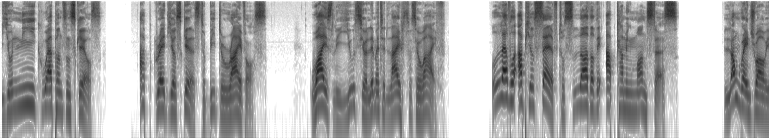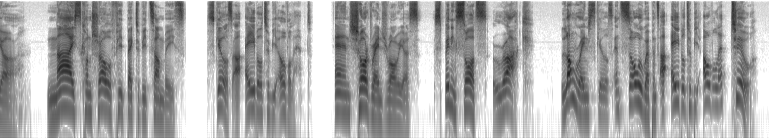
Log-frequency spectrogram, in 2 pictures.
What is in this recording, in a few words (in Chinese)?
德语男 德国口音的英语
